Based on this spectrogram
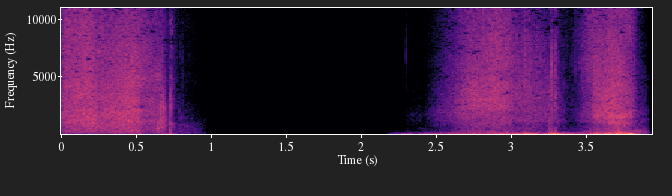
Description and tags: hat take off put on
take, put, hat, off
